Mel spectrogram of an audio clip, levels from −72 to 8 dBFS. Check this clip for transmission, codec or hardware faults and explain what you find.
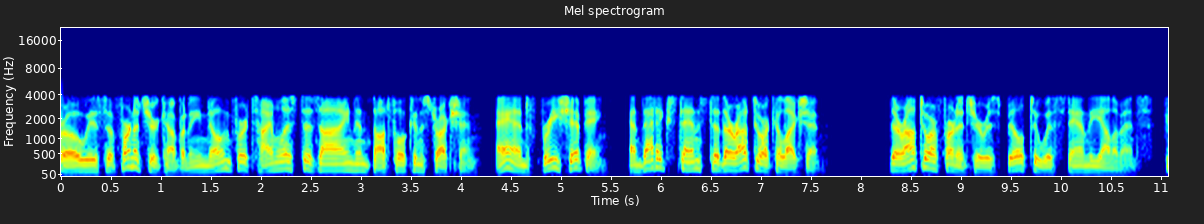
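Nothing stood out on listening to this telephone-band speech recording.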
